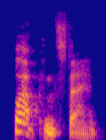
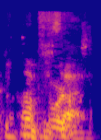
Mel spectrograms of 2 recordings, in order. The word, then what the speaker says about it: Klopfenstein: Klopfenstein. Yeah. Klopfenstein. There you go. My fear is profound of pronouncing your name incorrectly, of the Littlest Man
